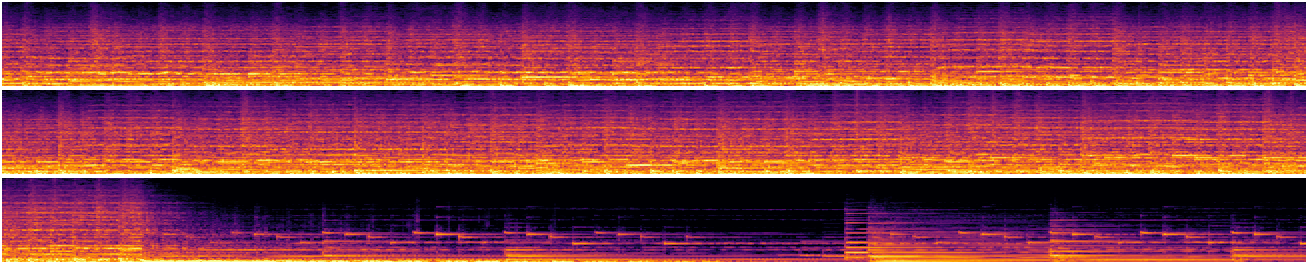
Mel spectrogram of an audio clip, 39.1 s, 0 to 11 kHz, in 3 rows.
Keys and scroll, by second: 2.1 ctrl+i, 16.8 ctrl+i, 25.0 ctrl+z, 30.5 ctrl+0, 35.1 ctrl+t.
